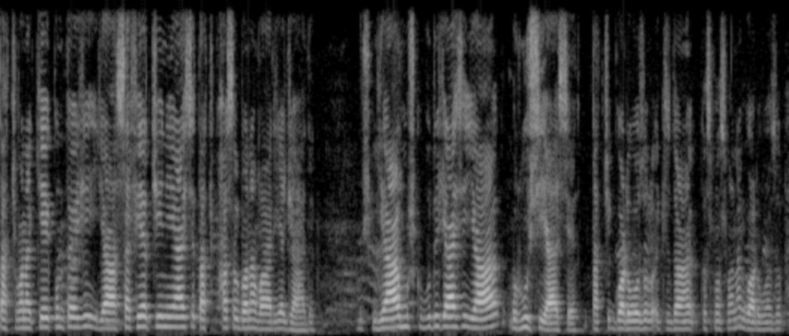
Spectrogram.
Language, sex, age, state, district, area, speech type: Kashmiri, female, 60+, Jammu and Kashmir, Ganderbal, rural, spontaneous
